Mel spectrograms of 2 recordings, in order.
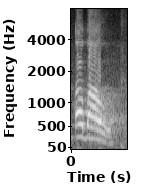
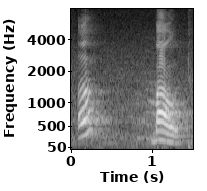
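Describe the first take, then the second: First: Said in the usual way. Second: अबाउट broken in two, a short "uh", a pause, then "bout"; split into syllables. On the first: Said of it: "इसे हमें क्या पढ़ना है". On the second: Shown as a demonstration. Teacher showing the symbol at the front, अबाउट split as "uh... bout". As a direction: say अबाउट very slowly as two separate parts, "uh... bout". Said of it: "ये आगे ना".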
